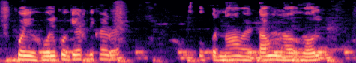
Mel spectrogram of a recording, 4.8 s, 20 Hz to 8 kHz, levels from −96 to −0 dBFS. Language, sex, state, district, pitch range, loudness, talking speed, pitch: Rajasthani, female, Rajasthan, Churu, 170-215 Hz, -15 LUFS, 165 wpm, 185 Hz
